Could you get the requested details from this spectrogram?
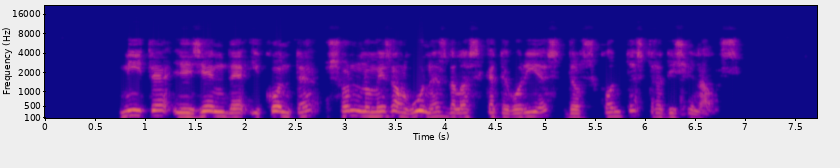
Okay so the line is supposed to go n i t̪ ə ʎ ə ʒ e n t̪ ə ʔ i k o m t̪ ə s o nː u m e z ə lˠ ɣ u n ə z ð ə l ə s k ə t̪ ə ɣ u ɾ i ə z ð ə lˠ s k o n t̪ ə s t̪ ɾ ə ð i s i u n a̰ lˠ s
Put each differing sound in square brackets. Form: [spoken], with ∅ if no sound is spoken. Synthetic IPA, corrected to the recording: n i t̪ ə ʎ ə ʒ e n [d̪] ə ʔ i k o [n] t̪ ə s o nː u m e z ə lˠ ɣ u n ə z ð ə l ə s k ə t̪ ə ɣ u ɾ i ə z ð ə lˠ s k o n t̪ ə s t̪ ɾ ə ð i s i u n a̰ lˠ s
